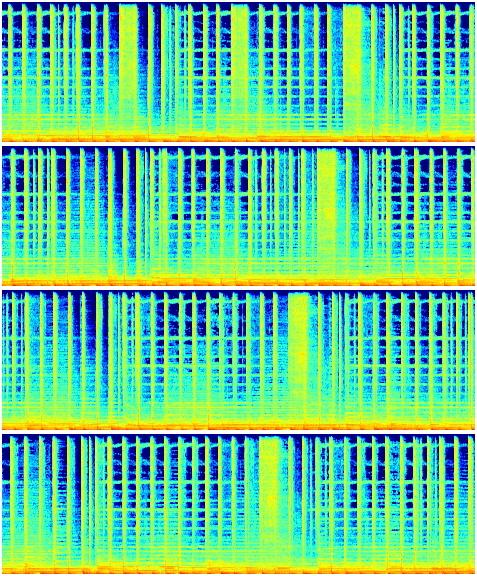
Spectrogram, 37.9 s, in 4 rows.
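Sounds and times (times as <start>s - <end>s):
calm desert-themed ambient music: 0.0s - 37.8s
crisp regular percussive taps: 0.2s - 37.8s.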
